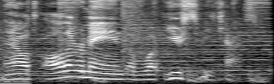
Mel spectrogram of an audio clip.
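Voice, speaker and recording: A man's voice: mid-range voice, fairly quick, music in the background. A man reading a visual novel story aloud as a host, in a dramatic narrating style.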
